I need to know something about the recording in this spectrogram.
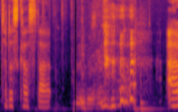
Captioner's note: speaking French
